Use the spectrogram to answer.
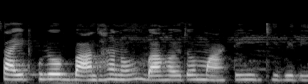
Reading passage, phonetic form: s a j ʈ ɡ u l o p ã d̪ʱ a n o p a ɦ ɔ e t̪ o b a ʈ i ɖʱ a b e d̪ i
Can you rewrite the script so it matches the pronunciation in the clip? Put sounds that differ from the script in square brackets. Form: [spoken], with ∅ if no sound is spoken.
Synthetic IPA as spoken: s a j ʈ ɡ u l o [b] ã d̪ʱ a n o [b] a ɦ ɔ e t̪ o [m] a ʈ i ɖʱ [i] b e d̪ i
